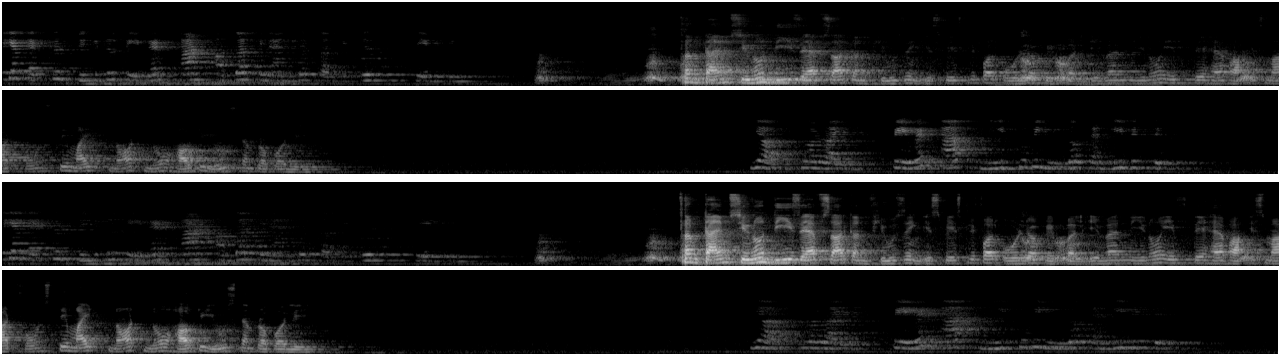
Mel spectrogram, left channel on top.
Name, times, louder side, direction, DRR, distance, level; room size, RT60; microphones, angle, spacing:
voice 1, 0.0-4.6 20.2-21.4 21.7-24.5, left 2 dB, 50° left, 1.0 m, -46 dB
sound 1, 5.3-5.5 6.0-8.0 9.9-12.6 14.3-15.1, left 2 dB, 15° left, 0.4 m, -40 dB
voice 2, 6.8-15.9, right 5 dB, 65° right, 0.4 m, -28 dB
6.6 x 5.1 x 6.0 m
head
